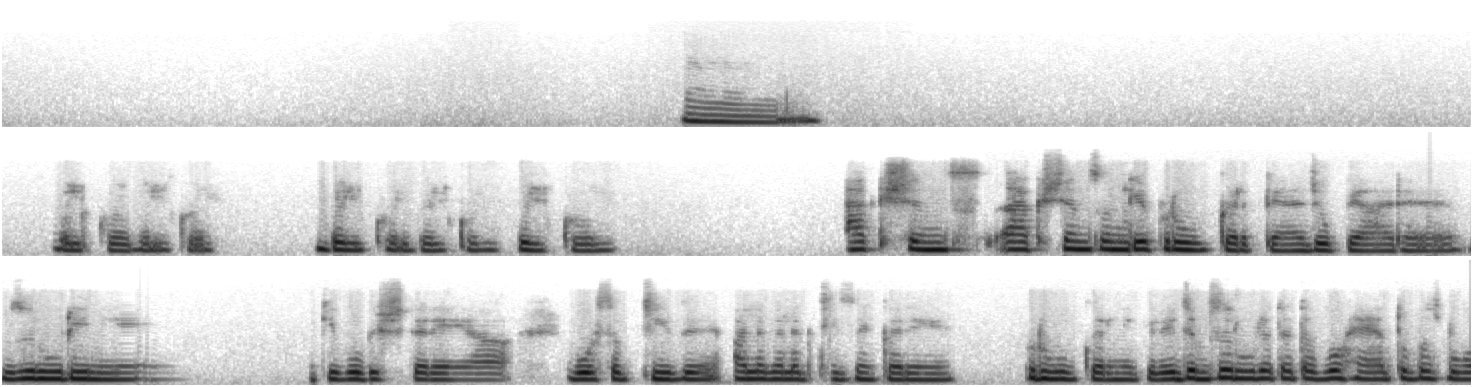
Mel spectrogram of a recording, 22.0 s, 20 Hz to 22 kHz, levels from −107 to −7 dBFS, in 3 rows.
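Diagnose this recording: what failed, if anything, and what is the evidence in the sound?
Short concealed packet loss, at the network stage with jitter-buffer concealment in the Opus call path: brief smears at 12.95–12.99 s, 14.47–14.51 s and 18.81–18.85 s. In each, about 20 ms never arrived, and the decoder extended the last pitch or noise. On a spectrogram, harmonics run flat, then crossfade back.

Repeated packet loss (robotic sound) from 15.29 to 15.50 s: four gaps, the longest 59 ms, with over half of that span synthesized. Each patch repeats the preceding waveform, giving choppy sound. The waveform shows copied periodic cycles, and the spectrogram shows smeared harmonic bands breaking off abruptly.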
